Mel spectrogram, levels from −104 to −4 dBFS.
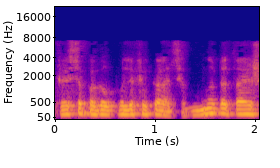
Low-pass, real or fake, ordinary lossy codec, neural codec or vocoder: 7.2 kHz; fake; MP3, 32 kbps; vocoder, 44.1 kHz, 128 mel bands every 256 samples, BigVGAN v2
